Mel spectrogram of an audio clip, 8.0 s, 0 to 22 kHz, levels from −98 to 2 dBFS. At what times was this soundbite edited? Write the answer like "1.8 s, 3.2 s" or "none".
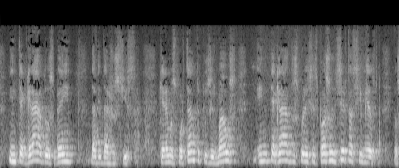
1.1 s, 1.9 s, 5.1 s, 6.3 s, 6.9 s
